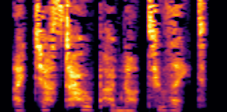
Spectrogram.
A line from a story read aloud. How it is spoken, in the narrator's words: he whispered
